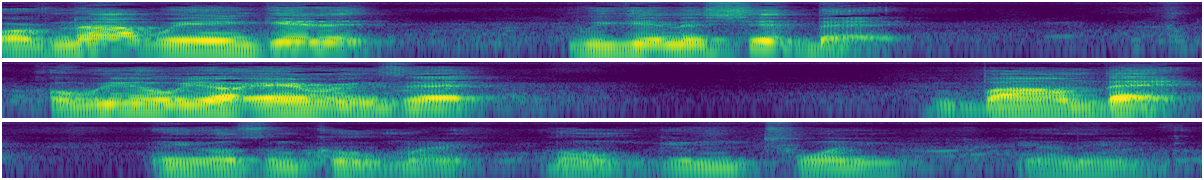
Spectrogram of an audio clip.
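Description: A man's medium-pitched, slightly mellow voice at a fairly quick pace, with ordinary pitch variation, long, frequent pauses and audible room echo

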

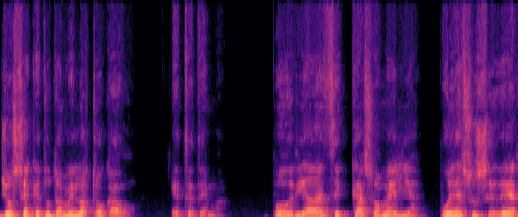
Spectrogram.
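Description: A man with vocal fry at a moderate pace. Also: fairly high pitch for a man, lively intonation. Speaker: livestream host. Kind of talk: casual chat. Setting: live stream.

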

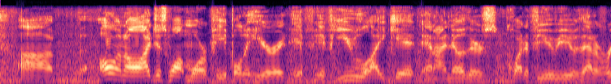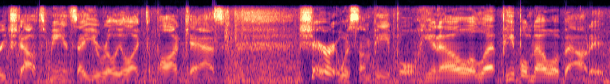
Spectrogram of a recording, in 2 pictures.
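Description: Over noticeable background noise, a man of medium pitch speaks at a moderate pace. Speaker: true crime podcaster. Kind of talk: true-crime narration, reading case facts aloud in a flat, matter-of-fact report style; casual personal update to listeners. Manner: somewhat halting, with filler 'uh' and 'um'.

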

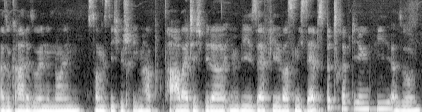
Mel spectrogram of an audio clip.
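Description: A man talks at a fairly quick pace with hardly any pauses and very even loudness. His pitch is medium with ordinary variation, and noticeable background noise can be heard. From Ruhr area, Germany. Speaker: singer-songwriter. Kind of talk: casual chat.

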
